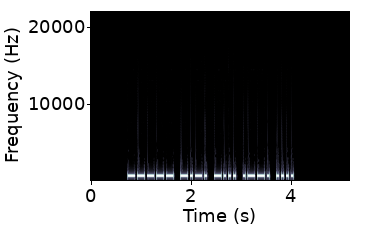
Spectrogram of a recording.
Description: Morse code, heard as a keyed tone, about 25 wpm, 700 Hz. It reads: 0CBPH
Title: Code Groups - 5 Letter:Numbers - 25wpm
